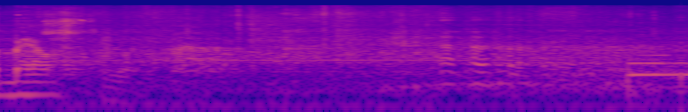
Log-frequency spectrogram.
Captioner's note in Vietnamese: tiếng cười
